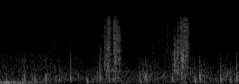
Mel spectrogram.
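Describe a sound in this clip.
A rifle magazine clicks as the rifle is reloaded.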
